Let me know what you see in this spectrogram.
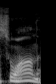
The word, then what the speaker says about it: Seoane: S-E-O-A-N-E. Det är svårt att hitta något annat än ett fonetiskt Seoane.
